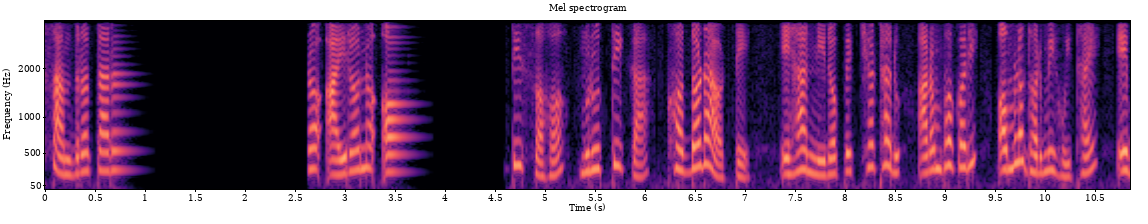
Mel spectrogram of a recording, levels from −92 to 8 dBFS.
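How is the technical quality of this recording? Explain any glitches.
The recording has three clear glitches, all typical of audio carried over a call connection. Nothing is heard above 4 kHz, which fits a narrowband codec such as G.711 A-law at 64 kbps.

From 0.68 s to 2.65 s there is a call audio freeze. Packets were most likely held up in transit, so the jitter buffer ran empty. The receiver stretched the last sound into a fading buzz, and about 1.65 s of that stretch is silence. When the packets arrived, the audio resumed where it had stopped. This inserted roughly 1.95 s of delay but lost nothing.

From 3.44 s to 4.70 s a long network dropout occurs. Audio stopped arriving, likely because of a network interruption, and about 1.16 s of it was never played. The receiver again continued the last sound as a decaying buzz that falls to silence for around 0.82 s. When the sound returns, it has jumped ahead past the missing section.

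From 8.39 s to the end, a jitter buffer speed-up is audible. The buffer had built up more audio than its target, so the receiver repeatedly cut out tiny pitch-period slices to reduce the delay, removing about a second in total. The speech runs at about 136% speed with its pitch unchanged and sounds noticeably rushed.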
